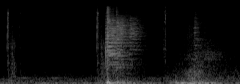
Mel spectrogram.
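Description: A crunching, shattering game sound effect plays as an item is destroyed.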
